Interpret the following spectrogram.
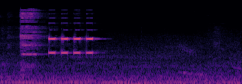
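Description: A brief click or rustle, then four quick high electronic beeps in a row, over faint room tone.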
